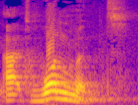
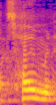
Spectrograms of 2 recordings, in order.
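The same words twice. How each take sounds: First: The word is split into at, one, ment. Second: The word is said smoothly as one unit. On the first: This is an older pronunciation. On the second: This is the present-day pronunciation.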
